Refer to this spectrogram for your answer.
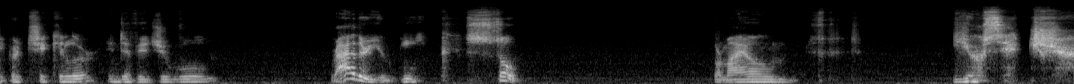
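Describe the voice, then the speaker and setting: A man speaks in a put-on character voice at medium pitch, very slowly, with long, frequent pauses. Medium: actual play. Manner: formal, archaic, detached.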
